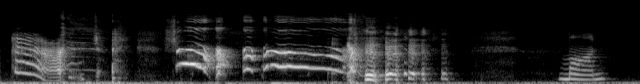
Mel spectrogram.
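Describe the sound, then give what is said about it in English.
A person's voice mimics a rooster's crow with stretched, wavering cock-a-doodle-doo calls in several quick, loud bursts, then a brief softer call after a pause. “I like how you almost said it like a rooster crow.”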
